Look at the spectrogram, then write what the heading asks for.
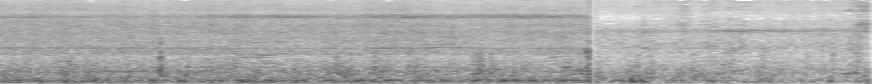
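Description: Passenger train running at speed, heard from a coach window: a steady rumble with sharp clicks as the wheels cross rail joints. About three seconds in the sound changes abruptly to a duller, quieter rush with wind on the microphone.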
